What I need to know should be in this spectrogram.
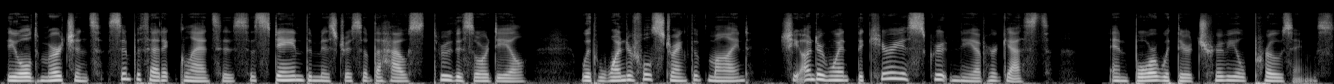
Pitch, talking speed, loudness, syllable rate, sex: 175 Hz, 150 wpm, -19 LUFS, 4.4 syllables/s, female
